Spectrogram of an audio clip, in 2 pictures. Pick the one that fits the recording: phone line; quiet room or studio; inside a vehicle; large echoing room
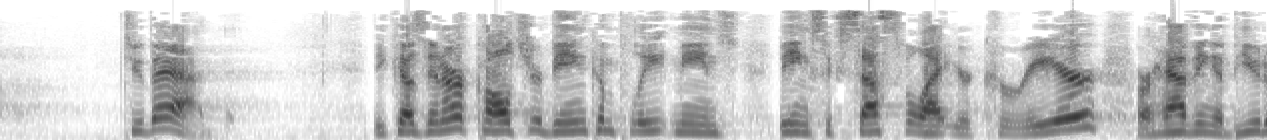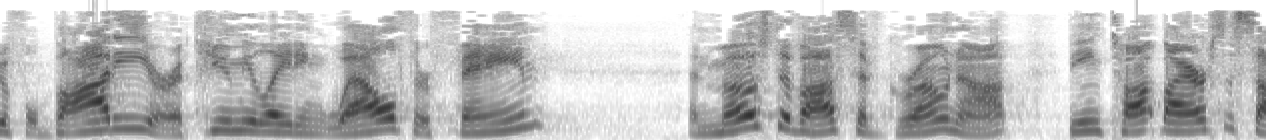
large echoing room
